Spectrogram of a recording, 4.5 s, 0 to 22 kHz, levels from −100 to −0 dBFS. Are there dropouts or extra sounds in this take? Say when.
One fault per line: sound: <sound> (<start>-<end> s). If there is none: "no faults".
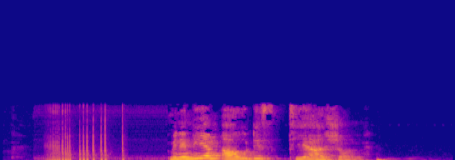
sound: squeak (0.4-1.3 s)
